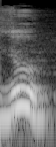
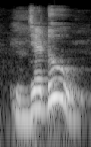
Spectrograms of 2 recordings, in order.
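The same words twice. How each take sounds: First: जू said as one syllable, "zoo"; correct word reading. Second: जेडू read as letter name "zed" plus "oo"; wrong spelled-out reading. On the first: Teacher gives learners the proper reading, as one blended word. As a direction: blend it into a single long-vowelled जू. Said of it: "पढ़ते हैं". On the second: Teacher shows learners how not to read zoo, letter by letter. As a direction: say जेडू in two syllables, "jed-oo". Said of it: "ऐसा तो नहीं पढ़ते हैं". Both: Shown as a demonstration.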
